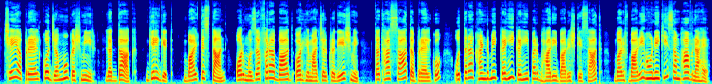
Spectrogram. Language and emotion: Hindi, neutral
